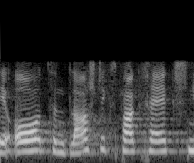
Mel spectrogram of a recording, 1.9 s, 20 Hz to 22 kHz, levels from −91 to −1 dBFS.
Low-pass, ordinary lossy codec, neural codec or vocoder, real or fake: 5.4 kHz; AAC, 48 kbps; none; real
